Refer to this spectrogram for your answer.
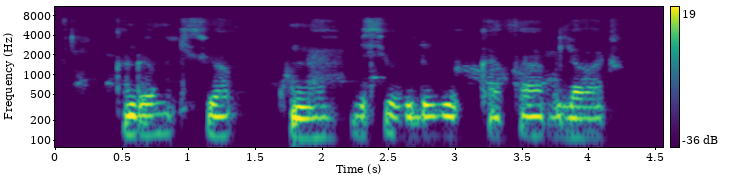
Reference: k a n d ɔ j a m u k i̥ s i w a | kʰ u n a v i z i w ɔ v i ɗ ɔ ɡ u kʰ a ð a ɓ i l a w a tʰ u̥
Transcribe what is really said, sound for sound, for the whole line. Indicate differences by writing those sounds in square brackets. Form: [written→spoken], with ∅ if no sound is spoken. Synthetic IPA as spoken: k a n d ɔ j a m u k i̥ s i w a | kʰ u n a v i [z→s] i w ɔ v i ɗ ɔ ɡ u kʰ a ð a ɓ i l a w a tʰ u̥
